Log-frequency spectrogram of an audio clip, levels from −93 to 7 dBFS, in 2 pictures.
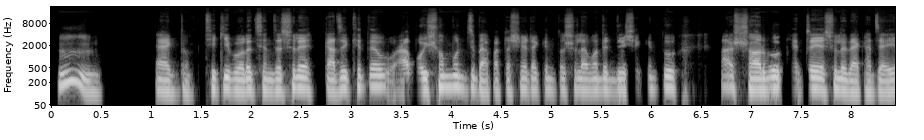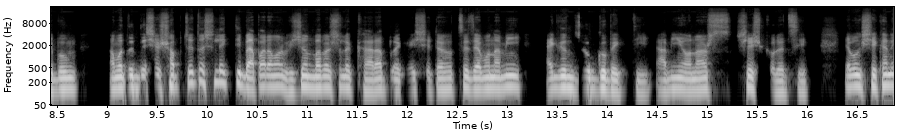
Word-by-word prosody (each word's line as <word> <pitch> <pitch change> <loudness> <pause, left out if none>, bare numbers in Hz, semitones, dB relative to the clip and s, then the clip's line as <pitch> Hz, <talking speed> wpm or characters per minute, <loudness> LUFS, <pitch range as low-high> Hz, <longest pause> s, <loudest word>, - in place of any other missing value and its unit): হুম, 195 +3 +2 0.9
একদম 105 0 -6 0.2
ঠিকই 135 +1 +1
বলেছেন। 125 +1 +1 0.2
আসলে 140 +5 +3 0.2
কাজের 120 +3 +2
ক্ষেত্রেও 150 +1 +1 0.2
আ - - +2
বৈষম্যের 150 +5 +2
যে - - 0
ব্যাপারটা 120 +1 -4
সেটা 130 -1 -2
কিন্তু 125 -2 -7
আসলে 125 +2 -2
আমাদের 125 0 -1
দেশে 125 - -3
কিন্তু 135 +1 -3 0.6
আ - - -2 0.2
সর্বক্ষেত্রে 130 +1 +2
আসলে 125 +4 +1
দেখা 110 +1 -2
যায়। 110 -1 +1
এবং 130 +1 +4 0.4
আমাদের 140 +2 +4
দেশে 155 - -5
সবচাইতে 185 +7 0
আসলে 205 +2 -1
একটি 185 - 0
ব্যাপার 135 +3 +4
আমার 155 0 +2
ভীষণভাবে 145 +3 +3
আসলে 145 -1 0
খারাপ 125 +1 +1
লাগে 120 0 -5
সেটা 130 -1 -3
হচ্ছে 130 +2 -3
যেমন 135 +1 +4
আমি 150 +3 +4 0.4
একজন 145 +2 +5
যোগ্য 135 -1 -2
ব্যক্তি। 115 -1 -4 0.2
আমি 130 +3 -1
অনার্স 125 +2 +1 0.3
শেষ 145 -4 +2
করেছি 110 -1 -5 0.5
এবং 155 +1 +4
সেখানে 165 +2 +4
130 Hz, 165 wpm, -20 LUFS, 120-145 Hz, 0.9 s, একজন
